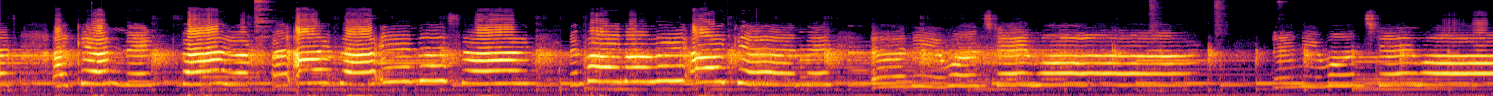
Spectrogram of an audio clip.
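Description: A song: a high-pitched sung voice over backing music.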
